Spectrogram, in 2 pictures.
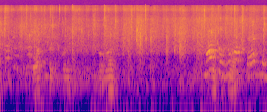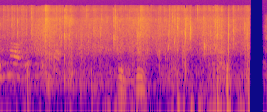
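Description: Indistinct voices talking, clearest from about four to six seconds in and again near eight seconds, over faint crunching footsteps on dry leaf litter.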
